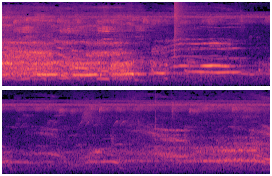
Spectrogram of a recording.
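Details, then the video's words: A group of howler monkeys in a tree in Costa Rica: a strong, rough, harmonic roaring chorus lasts about three seconds. After a sharp click, quieter, wavering howls trail off and return faintly. "Howler Monkeys in Costa Rica"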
